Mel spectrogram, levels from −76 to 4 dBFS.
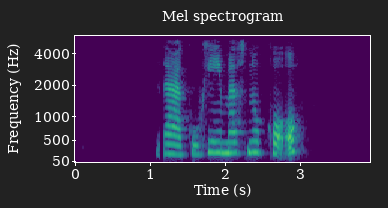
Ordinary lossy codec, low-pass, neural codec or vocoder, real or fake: AAC, 48 kbps; 5.4 kHz; none; real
